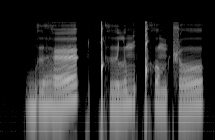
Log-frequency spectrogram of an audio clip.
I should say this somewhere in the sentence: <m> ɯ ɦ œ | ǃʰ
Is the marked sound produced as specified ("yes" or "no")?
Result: no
